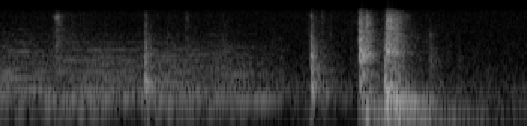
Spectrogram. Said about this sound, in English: Come in, Buster, and close the door behind you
